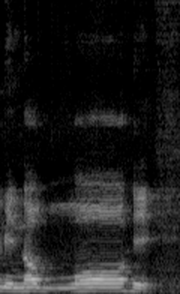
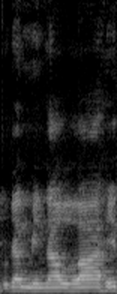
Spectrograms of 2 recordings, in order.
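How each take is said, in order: First: The word Allah is pronounced with thick sounds. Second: The word Allah is pronounced with thin sounds. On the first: The speaker calls it right. "dibaca tafkhim, tebal" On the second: The speaker calls it wrong.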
